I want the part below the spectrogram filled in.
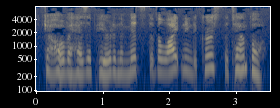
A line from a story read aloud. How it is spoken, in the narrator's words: Some exclaim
